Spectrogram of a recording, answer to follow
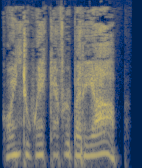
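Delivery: soft hushed warning, quick; hushing. A narrator's reading. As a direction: shush him softly. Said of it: "I put my finger to my lips".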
